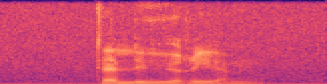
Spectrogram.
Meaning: tellurium
- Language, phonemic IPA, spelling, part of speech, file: Dutch, /tɛˈlyriˌjʏm/, tellurium, noun, Nl-tellurium.ogg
